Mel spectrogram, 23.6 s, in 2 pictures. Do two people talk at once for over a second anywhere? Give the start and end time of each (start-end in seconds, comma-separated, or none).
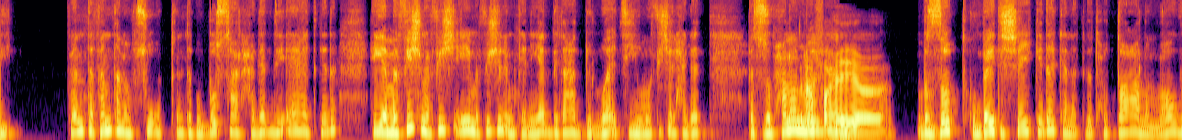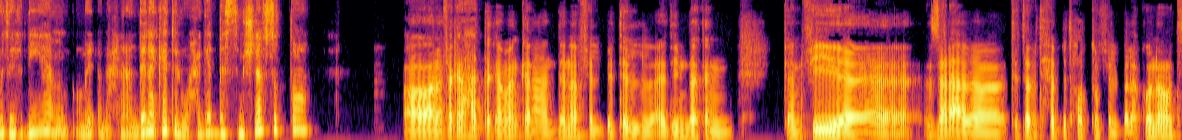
none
